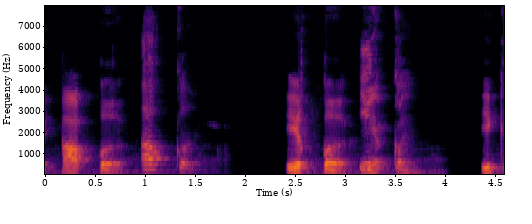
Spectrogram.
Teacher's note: कल कला है ना जी आवाज लौटेगी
